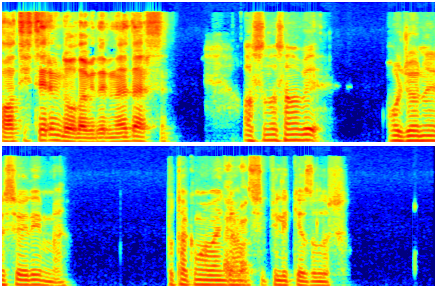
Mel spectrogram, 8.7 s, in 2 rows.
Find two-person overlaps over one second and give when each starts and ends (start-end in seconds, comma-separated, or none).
none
